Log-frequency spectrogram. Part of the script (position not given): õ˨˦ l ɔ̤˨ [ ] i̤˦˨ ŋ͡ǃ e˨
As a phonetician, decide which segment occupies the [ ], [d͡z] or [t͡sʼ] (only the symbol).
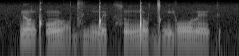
d͡z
